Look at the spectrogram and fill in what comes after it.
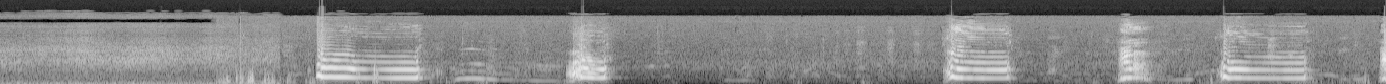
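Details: Otterhounds at play in a garden, puppy Biggles with Hope and visiting Fellow; about five sharp, harmonic yelping whines, each under a second and separated by quiet pauses, plus one drawn-out falling whine.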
